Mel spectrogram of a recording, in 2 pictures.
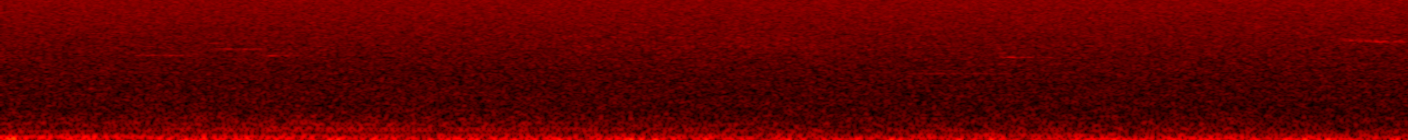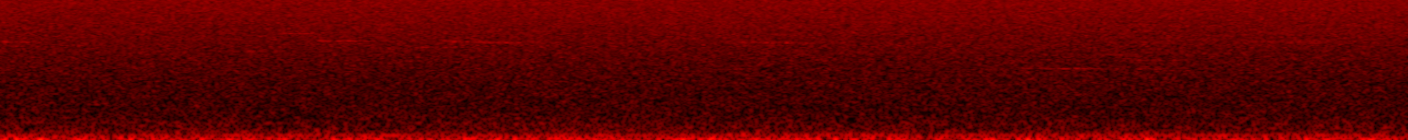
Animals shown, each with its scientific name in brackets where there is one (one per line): Hermit Thrush (Catharus guttatus)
